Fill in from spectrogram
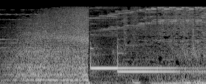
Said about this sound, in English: The doorbell will ring on the radio and then you have to be listening all the entire 3 hours. We could ring that doorbell at any time,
